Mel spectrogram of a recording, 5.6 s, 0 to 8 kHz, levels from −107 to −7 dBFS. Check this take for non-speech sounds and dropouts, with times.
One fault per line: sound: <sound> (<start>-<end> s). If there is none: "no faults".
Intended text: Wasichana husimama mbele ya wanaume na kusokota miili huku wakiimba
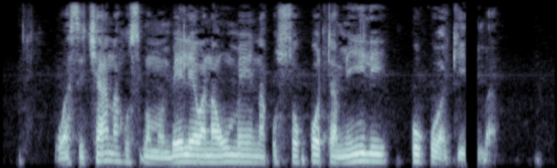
sound: dropout (4.7-4.8 s)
